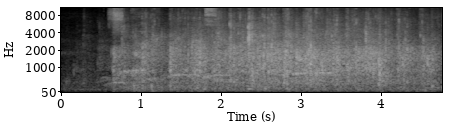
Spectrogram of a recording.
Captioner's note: crowd applauding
